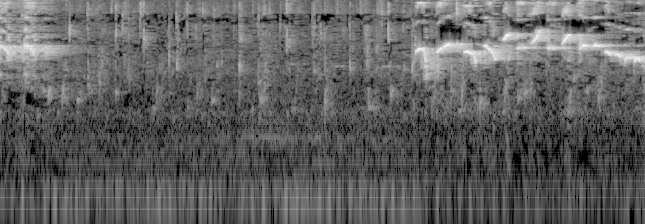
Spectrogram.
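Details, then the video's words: Common iora (cak ijo) in a recording used to train birds to answer: one high whistled note, a long near-silent gap with faint low ticking, then a lively string of rising and falling whistled phrases. "Mastran burung cak ijo pasti nyaut"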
